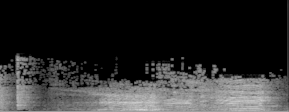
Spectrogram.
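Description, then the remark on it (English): A cow moos loudly, a long drawn-out low call that swells, dips briefly, then rises again before trailing off, heard on its own. “cows come home.”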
